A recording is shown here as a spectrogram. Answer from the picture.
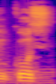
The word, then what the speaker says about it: Nkosi: Nkosi.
